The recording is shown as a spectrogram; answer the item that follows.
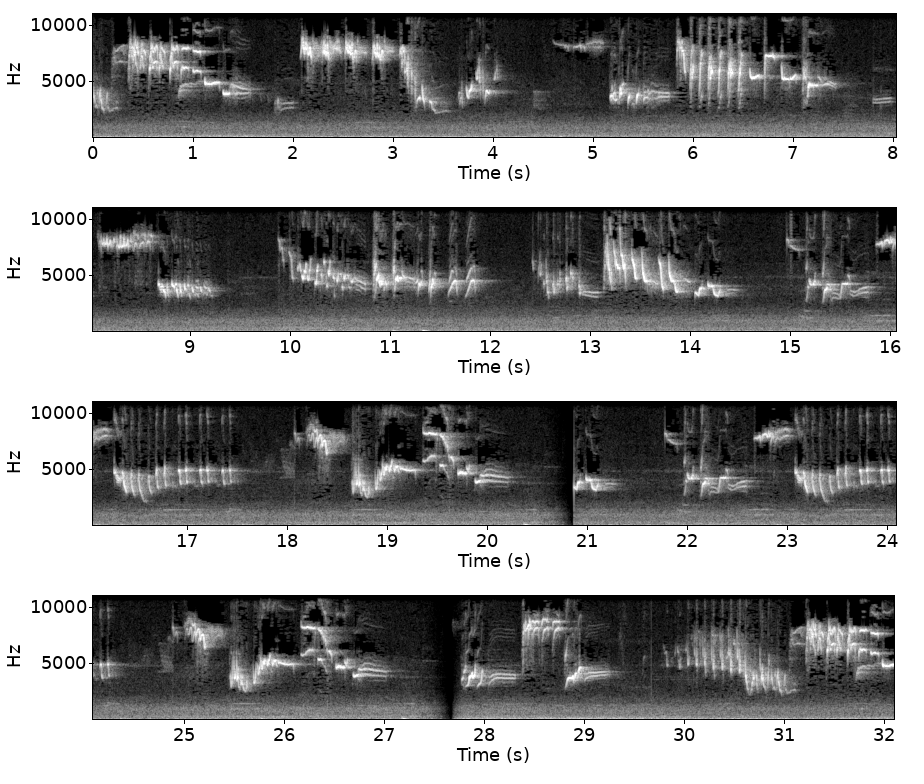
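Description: Songbirds singing: a steady stream of short, high whistled phrases and chirps, many sweeping downward, following one another with brief pauses.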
